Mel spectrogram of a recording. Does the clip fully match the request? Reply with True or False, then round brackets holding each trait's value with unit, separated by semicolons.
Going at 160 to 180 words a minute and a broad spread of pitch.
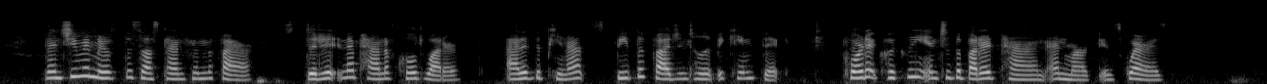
False (175 wpm; 3.2 semitones)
